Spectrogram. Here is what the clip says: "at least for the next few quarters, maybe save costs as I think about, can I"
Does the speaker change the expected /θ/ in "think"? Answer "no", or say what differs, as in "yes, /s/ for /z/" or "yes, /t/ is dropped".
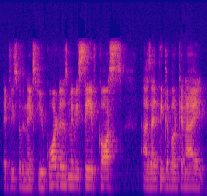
yes, /t/ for /θ/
